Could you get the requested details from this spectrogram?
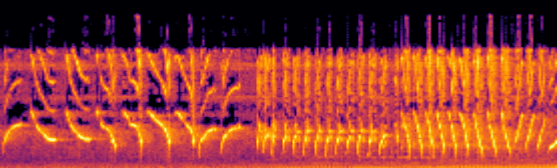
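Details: Atlantic canary singing, meant as a model song for other canaries: sweeping downslurred whistles, then fast even trills of repeated clipped notes, rising in loudness, with some low background hum.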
